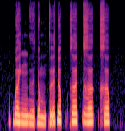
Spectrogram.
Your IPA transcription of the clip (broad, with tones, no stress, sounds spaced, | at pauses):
ɓ ə˧ j ŋ ɨ̤˨˩ ɗ ə̤˨˩ m t̪ ɨ̰˧˥ ɗ ə˦˥ p̚ k əː˦˥ t̚ ɣ əː˦˥ k̚ x ə˦˥ p̚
